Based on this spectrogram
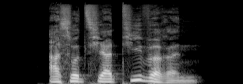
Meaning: inflection of assoziativ: 1. strong genitive masculine/neuter singular comparative degree 2. weak/mixed genitive/dative all-gender singular comparative degree
- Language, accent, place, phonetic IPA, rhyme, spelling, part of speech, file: German, Germany, Berlin, [asot͡si̯aˈtiːvəʁən], -iːvəʁən, assoziativeren, adjective, De-assoziativeren.ogg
